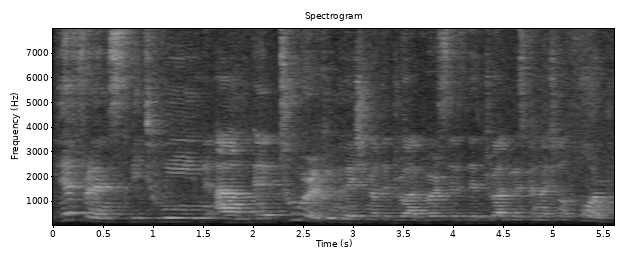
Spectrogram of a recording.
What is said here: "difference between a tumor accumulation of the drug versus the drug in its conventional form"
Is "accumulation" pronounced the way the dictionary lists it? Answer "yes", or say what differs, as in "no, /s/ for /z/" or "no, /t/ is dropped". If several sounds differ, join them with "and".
no, /n/ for /l/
